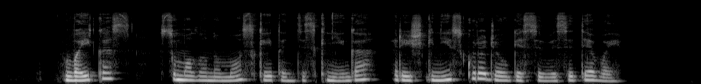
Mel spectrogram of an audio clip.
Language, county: Lithuanian, Vilnius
